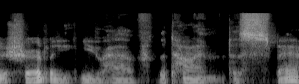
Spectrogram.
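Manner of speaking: deep, husky, dropped low voice. Narrating a scene, speak the character Adonis's line in a deep, husky voice. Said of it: "says in a, a deep, husky voice".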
